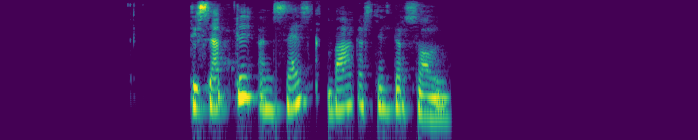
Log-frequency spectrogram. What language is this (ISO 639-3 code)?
cat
